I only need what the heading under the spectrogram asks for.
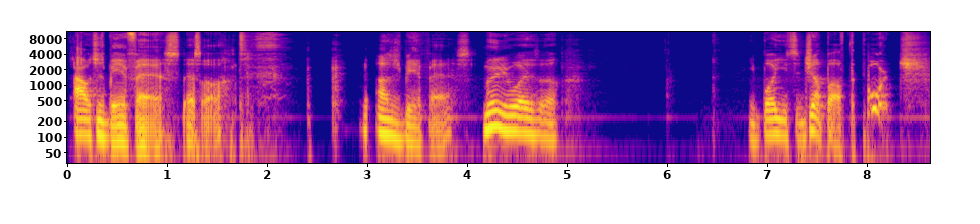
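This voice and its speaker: A hoarse man of about thirty, talking casually to camera in a rambling, slang-heavy way and laughing often. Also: lowish voice, sing-song, slow pace, pauses often, darkish tone, dry recording, studio quality. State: hoarse, losing his voice. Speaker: video creator. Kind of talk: casual reminiscing monologue to camera.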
